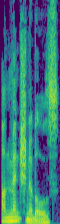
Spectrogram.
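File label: "unmentionables", British English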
